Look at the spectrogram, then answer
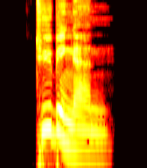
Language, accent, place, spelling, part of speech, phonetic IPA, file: German, Germany, Berlin, Tübingern, noun, [ˈtyːbɪŋɐn], De-Tübingern.ogg
- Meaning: dative plural of Tübinger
